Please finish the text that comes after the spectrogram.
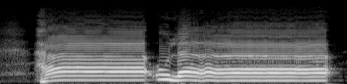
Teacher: हमज़ा पर जब वक्फ़ करेंगे तो ये साकिन होगा तो इसमें झटका होगा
